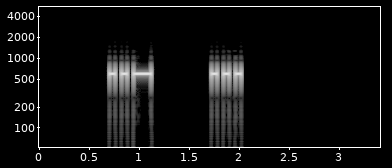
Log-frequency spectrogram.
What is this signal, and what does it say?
Morse code, heard as a keyed tone, about 20 wpm, spaced as for 11 wpm, 600 Hz. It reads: US
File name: Top-100-Words-10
